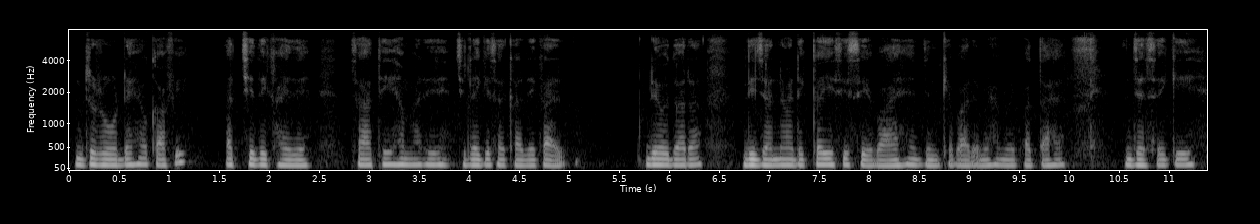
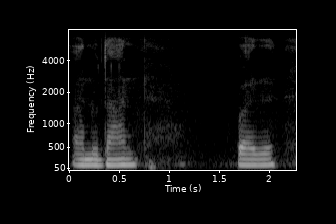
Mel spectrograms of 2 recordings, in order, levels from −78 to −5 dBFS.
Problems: none marked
